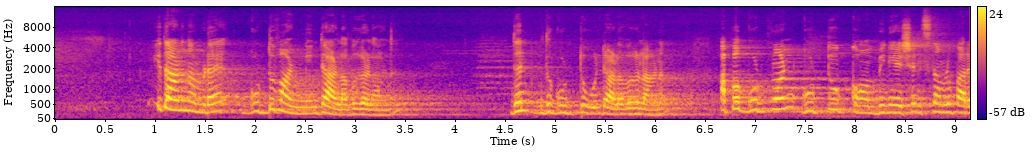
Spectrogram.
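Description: A woman speaks clearly and calmly, as if explaining, close to a microphone.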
